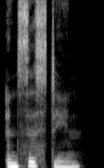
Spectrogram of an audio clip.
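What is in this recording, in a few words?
"insisting", American English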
